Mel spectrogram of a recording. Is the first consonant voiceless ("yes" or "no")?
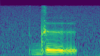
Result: no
